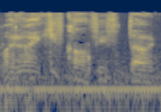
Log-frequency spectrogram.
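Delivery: hushed whispered aside to himself; whispering. Real, not acted. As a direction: whisper it, half laughing. Self-aside under his breath.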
